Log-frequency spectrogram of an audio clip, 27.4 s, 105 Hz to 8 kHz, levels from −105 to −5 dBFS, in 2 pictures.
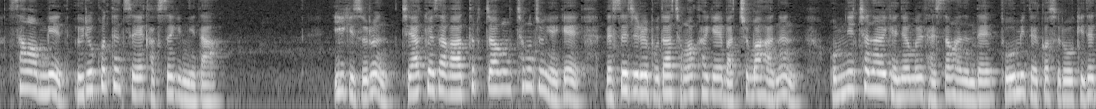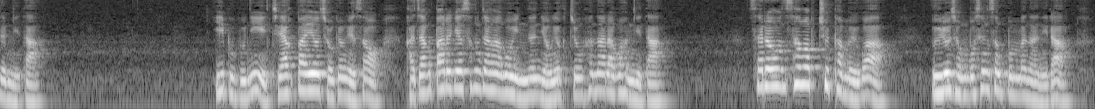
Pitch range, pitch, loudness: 160-220 Hz, 185 Hz, -21 LUFS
